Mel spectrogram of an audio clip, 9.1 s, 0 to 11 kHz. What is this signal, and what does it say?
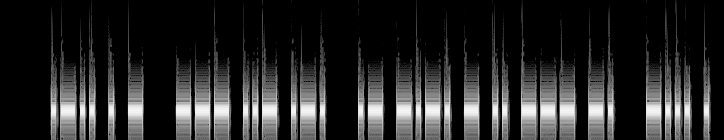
Morse code, heard as a keyed tone, about 20 wpm, 700 Hz. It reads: LET OUR ACTION BE
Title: Sentences from Top 1000 Words - Review Part 6 - 20wpm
